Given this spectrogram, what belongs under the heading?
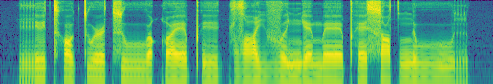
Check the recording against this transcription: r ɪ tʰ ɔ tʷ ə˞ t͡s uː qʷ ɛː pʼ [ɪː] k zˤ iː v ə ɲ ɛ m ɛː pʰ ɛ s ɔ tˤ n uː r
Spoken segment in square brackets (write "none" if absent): ɪː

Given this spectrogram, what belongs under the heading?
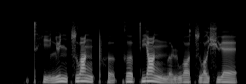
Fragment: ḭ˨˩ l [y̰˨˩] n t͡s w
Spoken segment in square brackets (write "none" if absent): y˥˨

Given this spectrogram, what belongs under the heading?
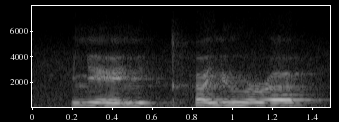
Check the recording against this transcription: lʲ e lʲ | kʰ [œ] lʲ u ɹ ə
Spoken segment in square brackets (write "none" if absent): œ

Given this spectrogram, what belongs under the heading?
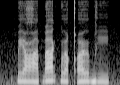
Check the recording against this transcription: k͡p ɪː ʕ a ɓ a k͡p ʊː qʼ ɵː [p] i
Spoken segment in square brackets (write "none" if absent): b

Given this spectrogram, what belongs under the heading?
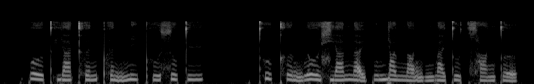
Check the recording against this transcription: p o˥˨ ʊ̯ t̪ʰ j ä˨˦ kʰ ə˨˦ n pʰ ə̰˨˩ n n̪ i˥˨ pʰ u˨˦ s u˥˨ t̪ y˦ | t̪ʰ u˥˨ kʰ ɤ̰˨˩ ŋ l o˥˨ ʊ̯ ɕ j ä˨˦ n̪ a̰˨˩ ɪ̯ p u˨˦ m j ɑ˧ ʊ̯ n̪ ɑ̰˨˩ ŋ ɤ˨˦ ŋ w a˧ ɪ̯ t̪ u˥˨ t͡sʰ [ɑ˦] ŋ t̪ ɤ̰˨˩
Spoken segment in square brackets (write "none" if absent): ɑ˨˦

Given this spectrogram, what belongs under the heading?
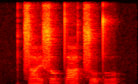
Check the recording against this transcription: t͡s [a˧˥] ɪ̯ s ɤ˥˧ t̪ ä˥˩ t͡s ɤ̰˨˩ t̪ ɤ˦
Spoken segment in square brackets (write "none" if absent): a˧˥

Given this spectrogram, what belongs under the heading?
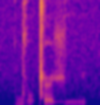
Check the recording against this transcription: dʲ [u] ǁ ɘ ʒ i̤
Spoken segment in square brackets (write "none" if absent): u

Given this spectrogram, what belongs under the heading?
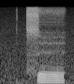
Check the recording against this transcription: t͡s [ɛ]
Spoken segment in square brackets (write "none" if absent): ɛ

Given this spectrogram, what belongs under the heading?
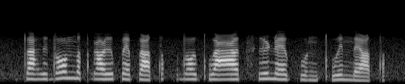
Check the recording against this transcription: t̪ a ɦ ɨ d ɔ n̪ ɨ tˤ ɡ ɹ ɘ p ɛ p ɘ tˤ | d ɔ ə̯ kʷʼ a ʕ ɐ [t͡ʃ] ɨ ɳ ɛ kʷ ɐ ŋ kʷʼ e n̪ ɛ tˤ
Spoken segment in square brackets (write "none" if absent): t͡sʰ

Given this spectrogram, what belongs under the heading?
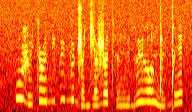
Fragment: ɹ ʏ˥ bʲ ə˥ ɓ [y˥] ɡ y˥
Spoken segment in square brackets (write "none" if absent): y˥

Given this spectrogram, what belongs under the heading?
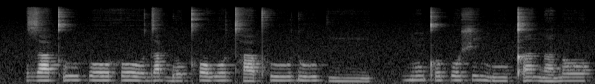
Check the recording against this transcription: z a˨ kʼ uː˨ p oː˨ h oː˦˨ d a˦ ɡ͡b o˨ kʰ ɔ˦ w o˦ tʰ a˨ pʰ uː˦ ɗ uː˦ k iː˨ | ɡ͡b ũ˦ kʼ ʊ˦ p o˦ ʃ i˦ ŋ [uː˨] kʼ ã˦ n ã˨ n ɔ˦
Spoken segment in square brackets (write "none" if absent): uː˨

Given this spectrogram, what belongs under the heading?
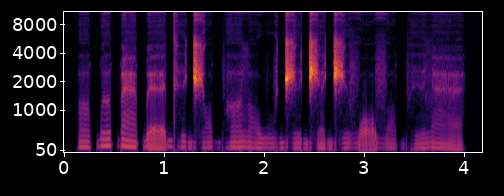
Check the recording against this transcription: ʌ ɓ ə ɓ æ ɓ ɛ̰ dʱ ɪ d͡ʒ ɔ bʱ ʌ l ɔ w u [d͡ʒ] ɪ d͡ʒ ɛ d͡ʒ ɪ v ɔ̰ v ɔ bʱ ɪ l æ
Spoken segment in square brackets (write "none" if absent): d͡ʒ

